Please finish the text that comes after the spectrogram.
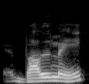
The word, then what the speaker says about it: balmy: is that in this balmy the L is always silent L is not pronounced you'll be surprised to know that it is a longer sound and L is silent oh yeah Mommy is balmy okay that means Pleasant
